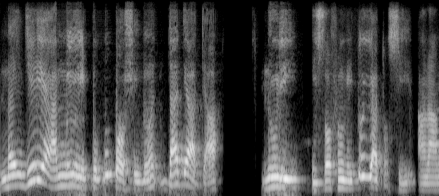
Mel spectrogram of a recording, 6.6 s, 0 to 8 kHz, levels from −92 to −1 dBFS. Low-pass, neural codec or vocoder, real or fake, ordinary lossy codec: 7.2 kHz; codec, 16 kHz, 1 kbps, X-Codec, HuBERT features, trained on general audio; fake; Opus, 16 kbps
